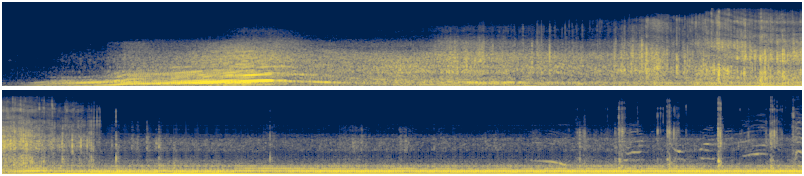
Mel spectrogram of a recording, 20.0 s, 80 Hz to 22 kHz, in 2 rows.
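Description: A 2018 Camaro RS's six-cylinder engine revs up as the rear tyres spin on loose gravel in a light burnout, the revs rising and falling over a loud hiss and crackle of tyres and gravel. About 11 seconds in the hiss cuts off suddenly, and the engine settles into a steady low idle. The car was in Tour mode, which kept the burnout short.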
